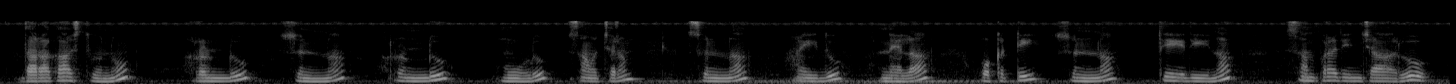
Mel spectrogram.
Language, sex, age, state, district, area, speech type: Telugu, male, 18-30, Andhra Pradesh, Krishna, rural, read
